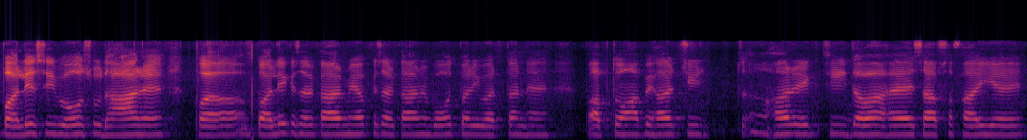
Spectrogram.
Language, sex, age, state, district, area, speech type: Hindi, female, 30-45, Uttar Pradesh, Ghazipur, rural, spontaneous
